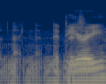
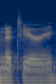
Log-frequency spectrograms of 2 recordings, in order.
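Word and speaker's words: Neytiri: No, her character Nadiri. Natiri.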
